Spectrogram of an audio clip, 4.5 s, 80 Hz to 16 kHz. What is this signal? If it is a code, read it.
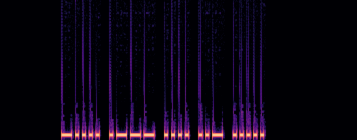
Morse code, heard as a keyed tone, about 29 wpm, 700 Hz. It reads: 6JHU5
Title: Five Challenging Letter-Number Combinations 28wpm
